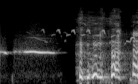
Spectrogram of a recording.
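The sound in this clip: A person whistles an imitation of a skylark's song: a held high whistled note with a few quick flourishes, then a burst of rapid, dense warbling notes.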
